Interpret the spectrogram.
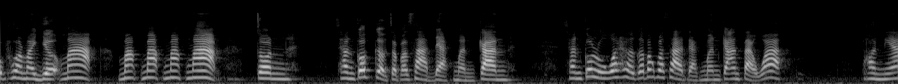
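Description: Speech runs throughout with plainly audible codec damage, most likely from Dolby Digital compression at a low bitrate, which fits a 64 kbps stream. Nothing remains above 11.4 kHz, so it sounds dull, and sparse frequency lines refilled with dither noise leave a rough, fluttering texture around tonal parts.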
